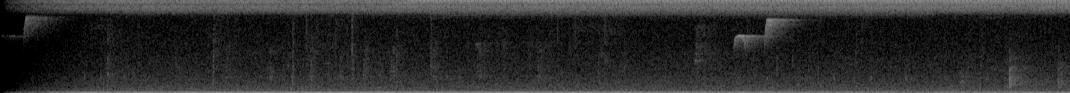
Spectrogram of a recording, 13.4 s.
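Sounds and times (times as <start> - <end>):
cricket chirping in a forest during the day: 0.1 - 13.3.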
